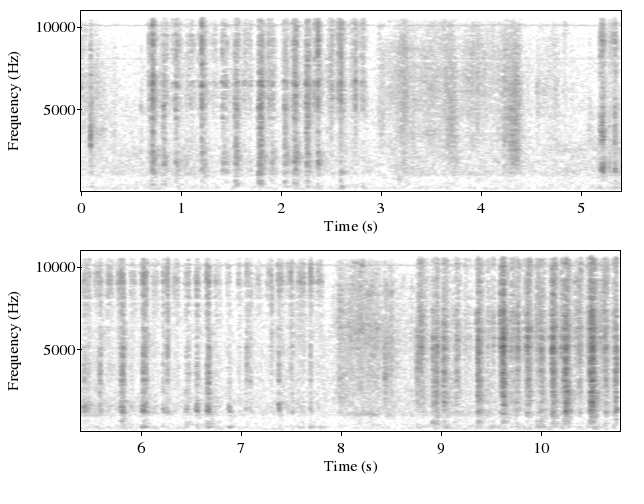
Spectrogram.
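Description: A wooden stylus scratches strokes into the black coating of a flat, thin scratch art sheet. Quiet, dry, bright scratching comes in quick, irregular bursts of short strokes with no ringing after each one.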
